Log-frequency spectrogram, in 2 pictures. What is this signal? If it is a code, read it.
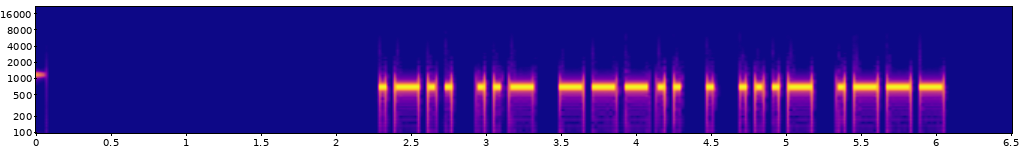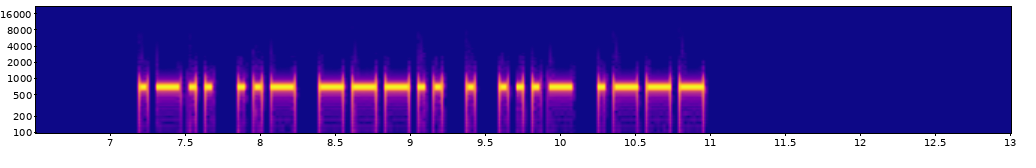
Morse code, heard as a keyed tone, about 21 wpm, 700 Hz. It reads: LU8EVJ LU8EVJ
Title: DXCC-100 Call Signs - 6 Characters - Repeated 2x - 22wpm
